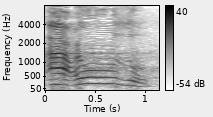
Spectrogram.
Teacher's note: آگے واو مدہ ہے، اس کو دراز کریں گے اور کامل ہونٹ گول رہیں گے۔ اسی طرح ذال پر پیش ہے، جو ذال پر جو پیش ہے وہ ایک پیش ہے، اس کو دراز نہیں کریں گے بلکہ اس کو بغیر کھینچے بغیر جھٹکا دیے معروف پڑھیں گے۔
